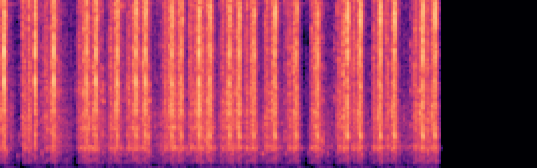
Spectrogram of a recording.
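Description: Intro sound effect of rapid typewriter-like key clicks, about eight or nine a second, stopping abruptly a little over three seconds in.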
